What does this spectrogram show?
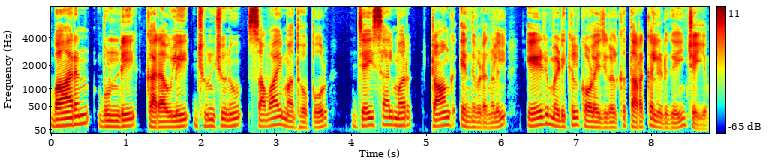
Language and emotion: Malayalam, neutral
